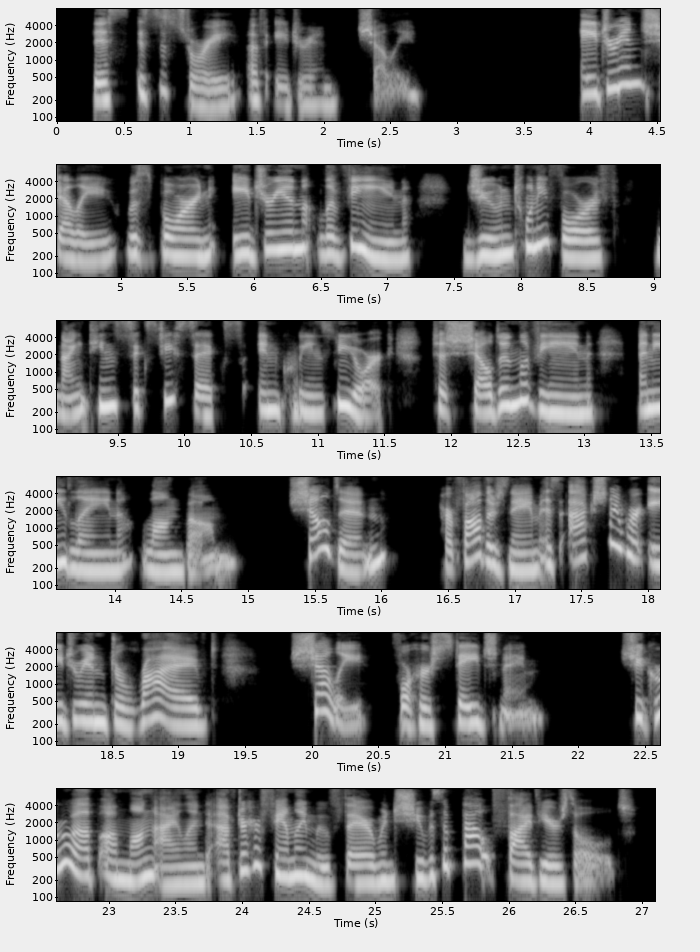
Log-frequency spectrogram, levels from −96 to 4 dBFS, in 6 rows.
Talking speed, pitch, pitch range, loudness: 130 wpm, 220 Hz, 195-260 Hz, -18 LUFS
